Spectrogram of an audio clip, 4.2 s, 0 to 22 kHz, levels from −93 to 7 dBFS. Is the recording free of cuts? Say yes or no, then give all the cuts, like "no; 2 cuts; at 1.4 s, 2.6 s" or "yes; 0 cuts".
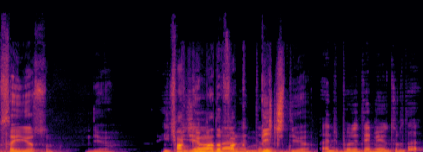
yes; 0 cuts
